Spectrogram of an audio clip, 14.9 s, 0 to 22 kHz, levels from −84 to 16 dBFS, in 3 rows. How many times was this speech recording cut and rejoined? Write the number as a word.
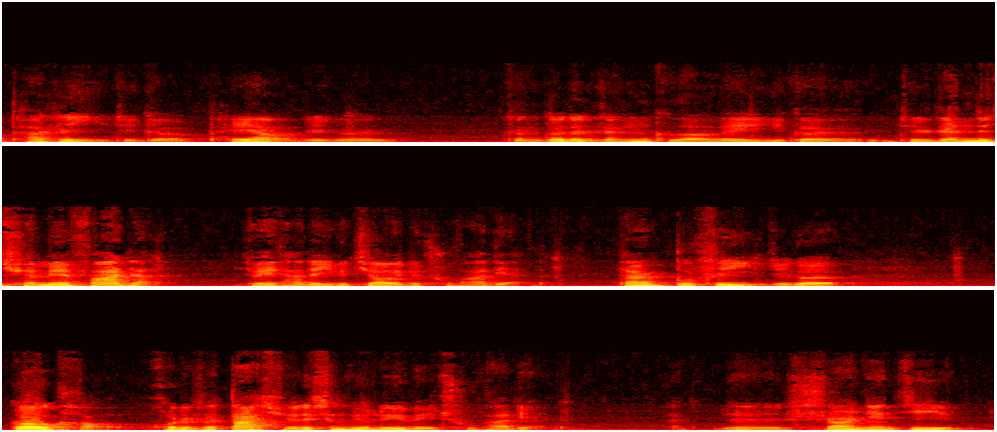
one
